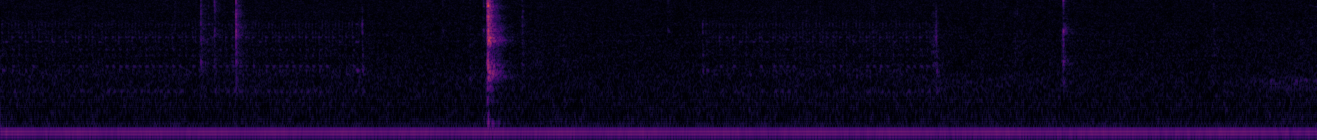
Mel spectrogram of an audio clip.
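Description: Needle-nose pliers clicking faintly against enamelled copper magnet wire as one lead is twisted around another, with one sharper click about two and a half seconds in, over a steady low hum.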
